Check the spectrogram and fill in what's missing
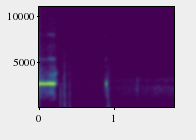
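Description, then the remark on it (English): A steady, high-pitched whistle tone, whistled to disconnect a phone trunk, sounds for a quarter second, then a few sharp clicks and thumps, a brief chirp of the same tone, and a faint line hiss, as the line times out to a recording. “Now that he's whistled off this trunk, it's going to time out to the recording from whatever foray we went through.”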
